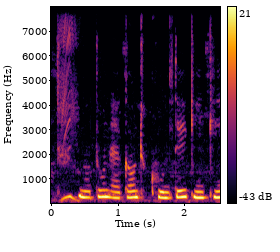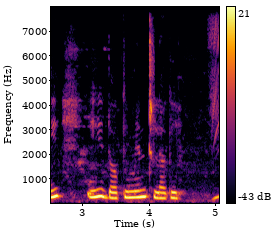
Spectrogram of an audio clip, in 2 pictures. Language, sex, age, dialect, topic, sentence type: Bengali, male, 25-30, Rajbangshi, banking, question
